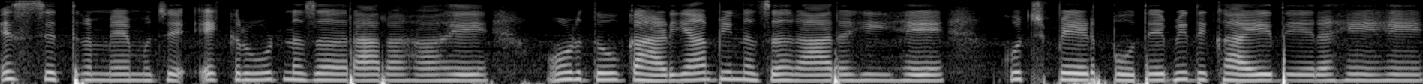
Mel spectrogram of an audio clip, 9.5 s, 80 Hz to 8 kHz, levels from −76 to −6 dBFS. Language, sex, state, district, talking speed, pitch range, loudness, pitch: Chhattisgarhi, female, Chhattisgarh, Korba, 165 wpm, 215-235 Hz, -26 LUFS, 220 Hz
